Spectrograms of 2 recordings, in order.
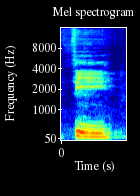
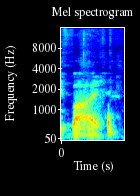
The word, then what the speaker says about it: phi: things wrong anyway so always say fee other people generally say fi and a few people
